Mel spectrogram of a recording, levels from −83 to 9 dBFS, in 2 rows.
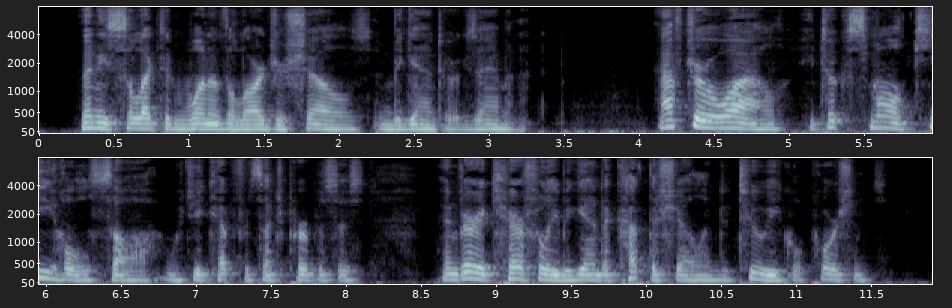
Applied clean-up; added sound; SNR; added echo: none; none; none; none.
